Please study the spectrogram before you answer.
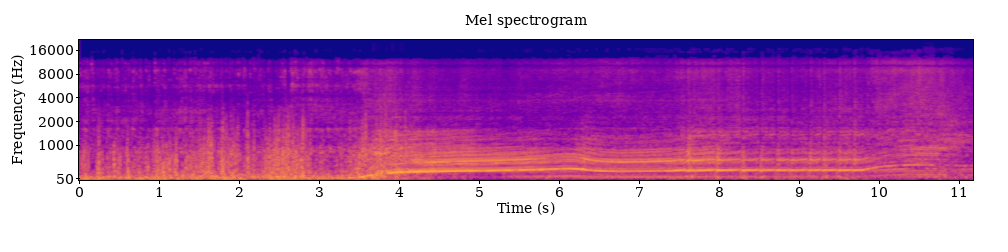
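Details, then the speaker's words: Turbo LS-swapped SN95 Mustang with new motor and heads, Holley EFI, Powerglide, second test pass at the drag strip: revs sweep up then hang flat and climb slowly; turbo lazy building boost at launch. "do not bad it seems a little lazy getting on the chip"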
